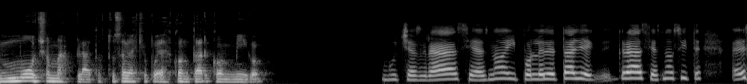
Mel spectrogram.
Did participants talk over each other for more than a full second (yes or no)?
no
